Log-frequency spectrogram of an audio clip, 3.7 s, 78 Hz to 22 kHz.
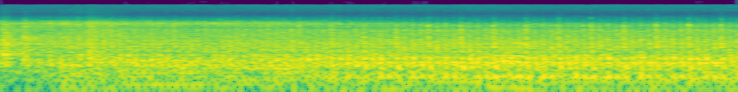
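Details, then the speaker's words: Toyota Tiger D4D 2.5 diesel (1KD/2KD) at cold idle after morning start: sharp, uneven knocking clatter; also white exhaust smoke and smoke from dipstick; mechanic suspects intake/exhaust valve problem, plans valve adjustment and injector removal and testing. "มาด้วยอาการเครื่องยนต์มีเสียงเขกนะครับมีเสียงเขกตอนเช้าสตาร์ทเครื่องยนต์มีันขาวออกพ่อไอเสียนะครับ"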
